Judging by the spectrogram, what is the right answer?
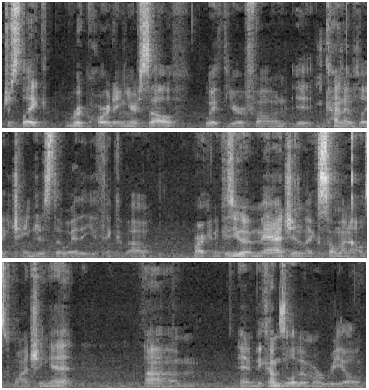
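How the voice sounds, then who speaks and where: A man talks in a fairly low pitch. There is audible room echo along with noticeable background noise. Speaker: startup founder. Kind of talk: casual interview. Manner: monotone.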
